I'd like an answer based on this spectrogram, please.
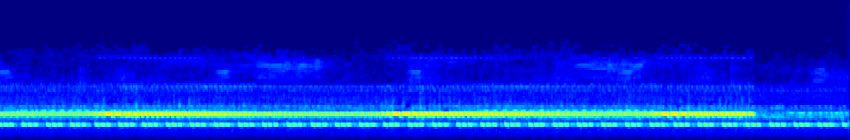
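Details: High, bell-like ringing trill of a bell cricket rising in three louder swells, then dropping away near the end. A fast, even pulsing of a second insect continues below throughout.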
